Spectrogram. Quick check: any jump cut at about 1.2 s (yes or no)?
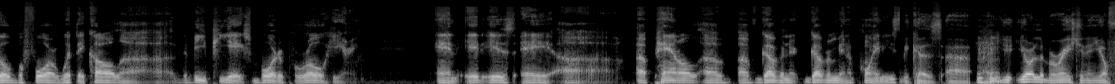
no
